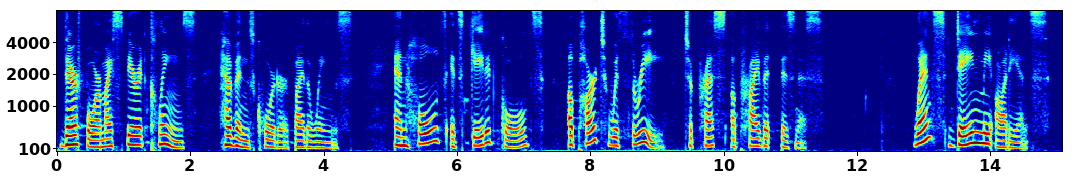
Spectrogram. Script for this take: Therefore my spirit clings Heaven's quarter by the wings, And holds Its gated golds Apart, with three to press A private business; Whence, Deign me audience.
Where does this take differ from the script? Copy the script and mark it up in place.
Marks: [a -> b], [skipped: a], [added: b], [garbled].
Therefore my spirit clings Heaven's quarter by the wings, And holds Its gated golds Apart, with three to press A private business; Whence, Deign me audience.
